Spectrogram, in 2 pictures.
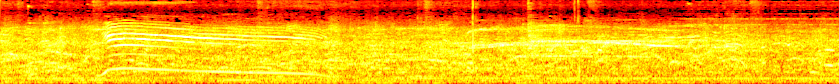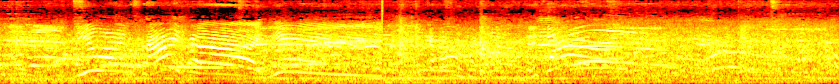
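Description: Young children squeal with excitement now and then.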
